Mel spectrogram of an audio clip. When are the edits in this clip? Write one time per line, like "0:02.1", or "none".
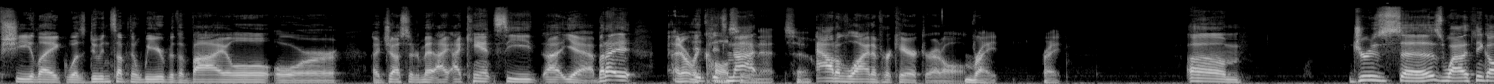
0:11.8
